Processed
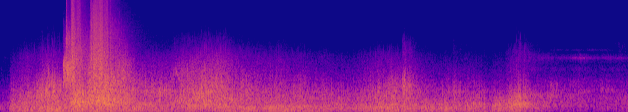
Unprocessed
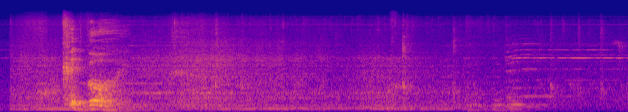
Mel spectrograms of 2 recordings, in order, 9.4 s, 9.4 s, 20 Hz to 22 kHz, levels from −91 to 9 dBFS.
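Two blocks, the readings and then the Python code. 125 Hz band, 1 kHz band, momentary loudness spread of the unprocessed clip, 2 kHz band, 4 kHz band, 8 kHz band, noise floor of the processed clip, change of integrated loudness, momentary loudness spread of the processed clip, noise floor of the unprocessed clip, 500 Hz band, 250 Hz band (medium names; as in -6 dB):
+7.0 dB, +1.0 dB, 23 LU, 0.0 dB, +2.5 dB, -1.0 dB, -47 dBFS, -2.0 dB, 21 LU, -47 dBFS, -2.5 dB, +1.0 dB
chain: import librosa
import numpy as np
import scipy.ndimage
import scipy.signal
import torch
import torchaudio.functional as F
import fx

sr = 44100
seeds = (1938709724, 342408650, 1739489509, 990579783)

p1 = scipy.signal.sosfilt(scipy.signal.cheby1(3, 1.0, 5900.0, 'lowpass', fs=sr, output='sos'), x)
p2 = fx.env_lowpass(p1, sr, base_hz=320.0, full_db=-17.5)
p3 = fx.over_compress(p2, sr, threshold_db=-37.0, ratio=-1.0)
p4 = p2 + (p3 * librosa.db_to_amplitude(0.5))
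p5 = (np.mod(10.0 ** (11.0 / 20.0) * p4 + 1.0, 2.0) - 1.0) / 10.0 ** (11.0 / 20.0)
p6 = fx.whisperise(p5, sr, seeds[0])
p7 = np.clip(p6, -10.0 ** (-19.0 / 20.0), 10.0 ** (-19.0 / 20.0))
p8 = p7 + fx.echo_single(p7, sr, ms=84, db=-5.0, dry=0)
p9 = fx.rev_double_slope(p8, sr, seeds[1], early_s=0.55, late_s=1.7, knee_db=-18, drr_db=8.5)
y = fx.doppler_dist(p9, sr, depth_ms=0.98)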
